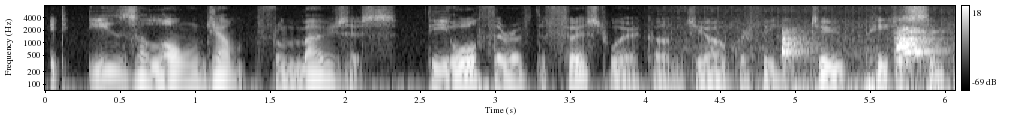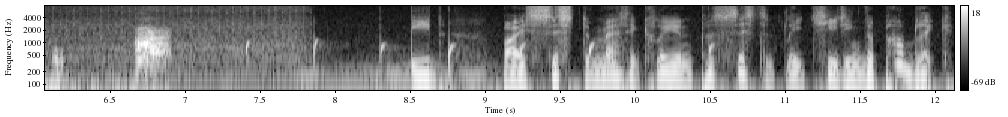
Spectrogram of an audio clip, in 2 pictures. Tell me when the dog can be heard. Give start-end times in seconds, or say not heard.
4.9-6.9.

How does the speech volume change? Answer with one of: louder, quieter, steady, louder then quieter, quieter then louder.
steady.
